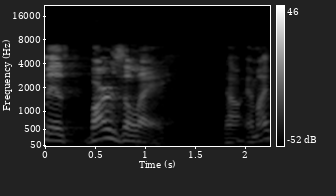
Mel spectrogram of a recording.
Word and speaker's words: Barzillai: I always pronounce that guy's name Barzillai. Are any of you familiar? You've read this name in the past? Barzillai is how I pronounce it. But then I saw one of the pronunciation guides that said Barzillai. So I've been calling him Barzillai.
